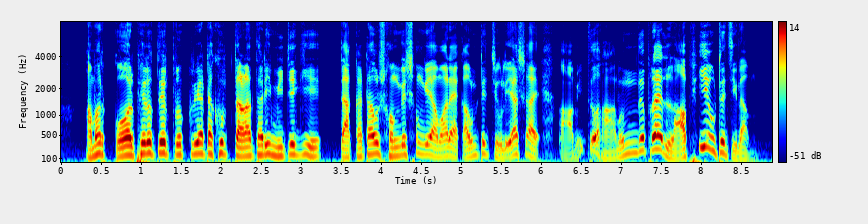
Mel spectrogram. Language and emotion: Bengali, happy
